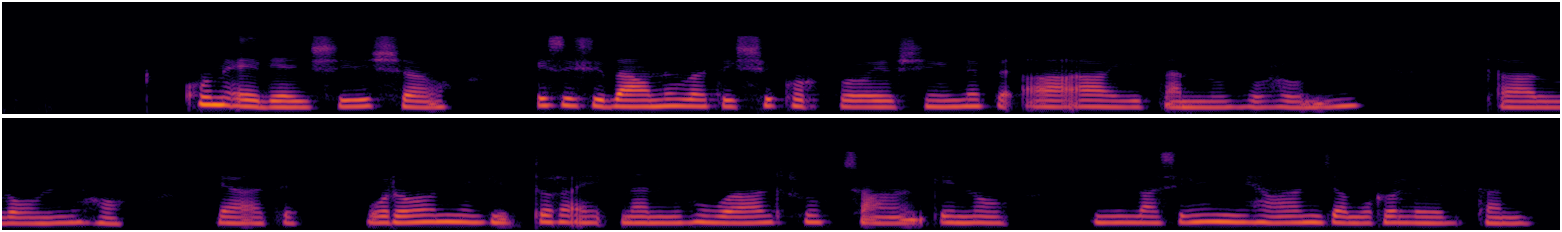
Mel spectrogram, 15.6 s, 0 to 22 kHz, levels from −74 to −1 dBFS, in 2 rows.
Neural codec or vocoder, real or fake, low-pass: codec, 16 kHz, 1 kbps, FunCodec, trained on LibriTTS, 50 frames a second; fake; 7.2 kHz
